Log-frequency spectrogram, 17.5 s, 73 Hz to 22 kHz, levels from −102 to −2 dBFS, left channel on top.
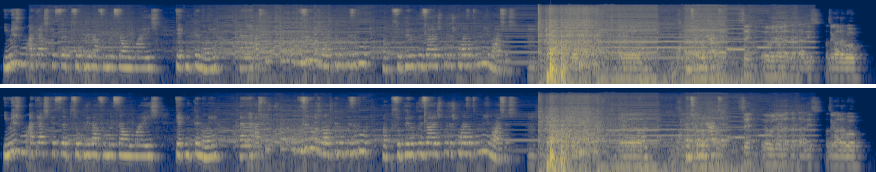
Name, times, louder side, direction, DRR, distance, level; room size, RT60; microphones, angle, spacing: voice 1, 0.1-4.5 4.8-10.3 12.8-13.0 13.7-14.4, right 1 dB, 20° right, 0 dB, 0.5 m, -36 dB
sound 1, 0.6-3.2 3.5-16.3, left 5 dB, 75° left, 0.4 m, -42 dB
voice 2, 4.9-5.3 10.5-11.9 12.4-12.9 13.5-14.5 14.8-17.1, left 2 dB, 25° left, 0 dB, 1.1 m, -40 dB
sound 2, 10.7-15.6, left 2 dB, 55° left, 0.7 m, -33 dB
3.5 x 2.9 x 3.2 m, 0.39 s
head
